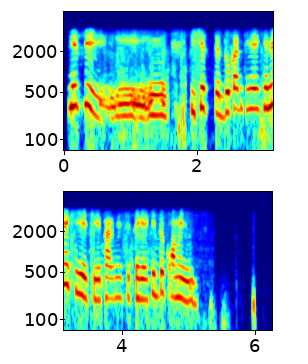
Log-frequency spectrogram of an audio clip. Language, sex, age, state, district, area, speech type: Bengali, female, 45-60, West Bengal, Alipurduar, rural, conversation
